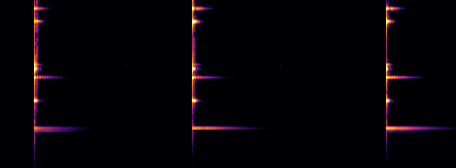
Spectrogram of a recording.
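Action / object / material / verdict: strike / silver coin / silver / real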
